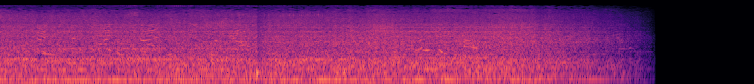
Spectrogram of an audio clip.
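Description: A freight train rumbles and clatters past on the tracks, close by.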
